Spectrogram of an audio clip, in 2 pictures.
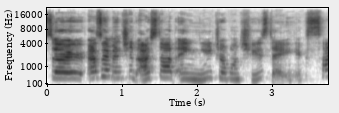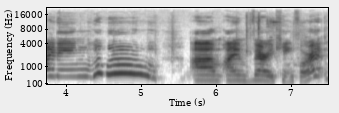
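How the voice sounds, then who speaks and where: A woman uses a raised, projected voice at an extremely high pitch. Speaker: streamer. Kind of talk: casual chat. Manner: halting.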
